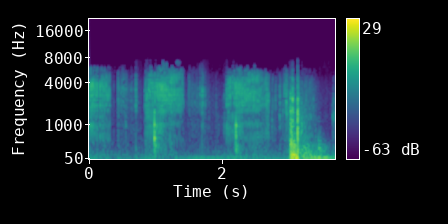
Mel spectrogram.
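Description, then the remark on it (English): Someone bumps into an open closet door: a solid thump near the end, preceded by creaking and shuffling rustles. No one speaks. “No wonder you bumped into the door.”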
